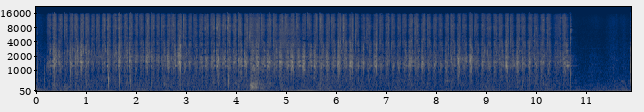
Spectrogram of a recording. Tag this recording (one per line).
Brussels
Sint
